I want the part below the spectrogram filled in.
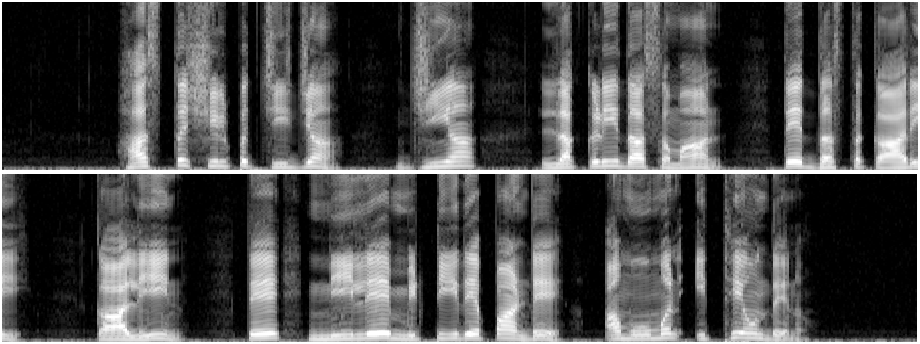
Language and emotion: Dogri, neutral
